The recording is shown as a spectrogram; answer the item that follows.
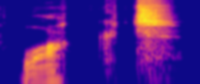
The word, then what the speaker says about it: walked: If the sound before is not a T or D and it's voiceless, then you pronounce the ED as just the T sound, walked, right?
